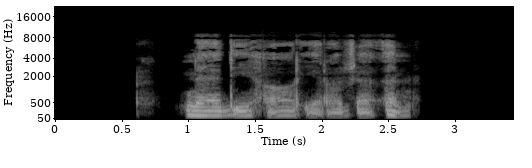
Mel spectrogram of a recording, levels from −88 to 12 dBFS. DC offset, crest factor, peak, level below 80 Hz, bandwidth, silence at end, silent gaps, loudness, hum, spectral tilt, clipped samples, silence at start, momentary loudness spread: under 0.1%; 22 dB; -10 dBFS; -66 dBFS; 9.6 kHz; 0.75 s; none; -30 LUFS; none; -4 dB/octave; under 0.1%; 0.6 s; 6 LU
